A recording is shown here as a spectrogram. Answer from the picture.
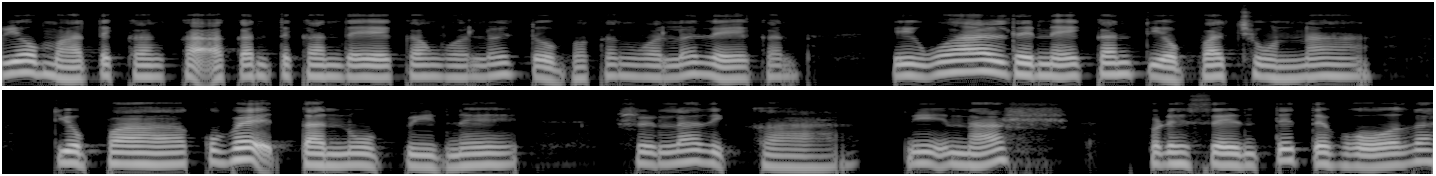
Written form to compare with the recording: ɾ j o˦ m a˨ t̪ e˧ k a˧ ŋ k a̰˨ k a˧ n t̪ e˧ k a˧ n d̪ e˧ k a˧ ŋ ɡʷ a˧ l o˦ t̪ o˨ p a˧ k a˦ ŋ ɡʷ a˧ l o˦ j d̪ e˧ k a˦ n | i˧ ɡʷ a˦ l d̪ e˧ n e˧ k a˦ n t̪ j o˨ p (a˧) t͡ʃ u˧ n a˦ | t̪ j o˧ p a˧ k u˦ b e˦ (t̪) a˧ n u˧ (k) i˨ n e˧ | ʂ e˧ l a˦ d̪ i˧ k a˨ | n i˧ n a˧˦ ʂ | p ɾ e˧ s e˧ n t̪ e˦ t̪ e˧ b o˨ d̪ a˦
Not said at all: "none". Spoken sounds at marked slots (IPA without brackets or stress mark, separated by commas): a˧, t̪, p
